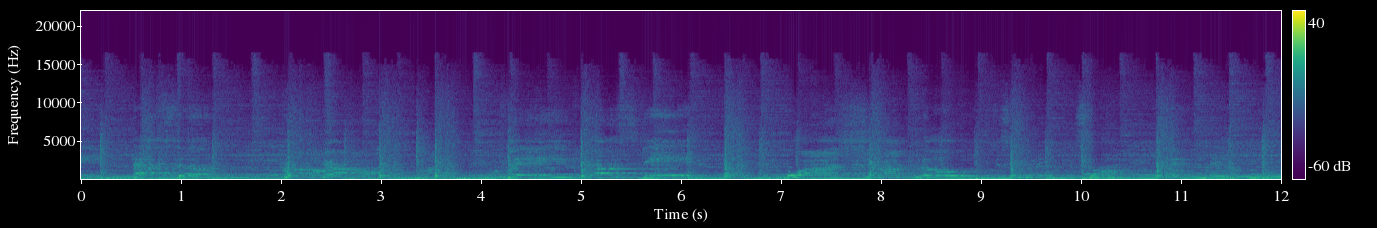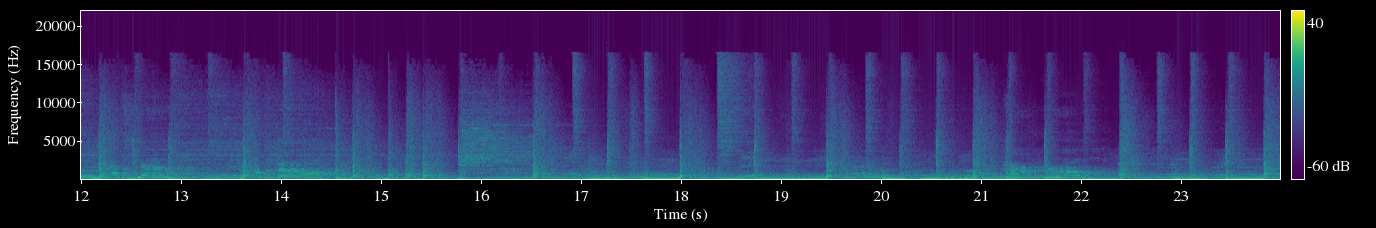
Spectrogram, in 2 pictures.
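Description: A live rock band playing: a man singing into a microphone over electric guitar, electric bass and a drum kit. The drums and cymbals come forward more strongly in the last few seconds.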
